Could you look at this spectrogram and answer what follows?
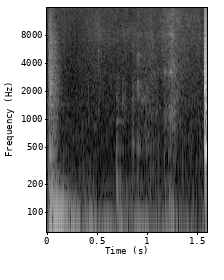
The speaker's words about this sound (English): I'm taking this time to cough.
